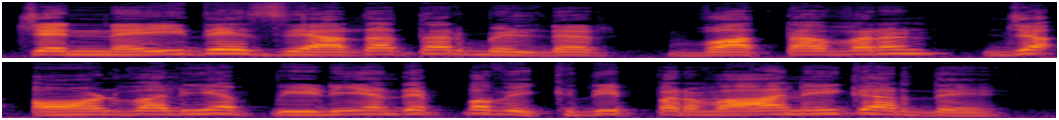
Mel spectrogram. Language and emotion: Punjabi, disgusted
